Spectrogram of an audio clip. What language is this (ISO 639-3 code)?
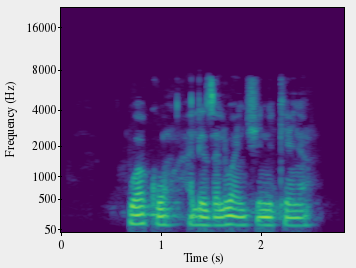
swa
